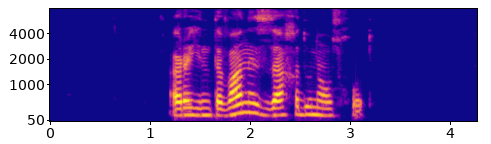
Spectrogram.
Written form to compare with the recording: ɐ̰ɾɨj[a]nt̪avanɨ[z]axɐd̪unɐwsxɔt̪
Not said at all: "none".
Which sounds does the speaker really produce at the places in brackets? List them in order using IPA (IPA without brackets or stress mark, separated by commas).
ɛ, zː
